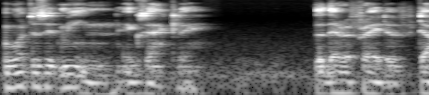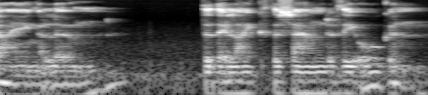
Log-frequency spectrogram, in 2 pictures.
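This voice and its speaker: A man in an audio drama playing a sinister, ancient, knowing penitent, courteous and sardonic, with a very deep gravelly voice. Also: lively intonation, soft background music, heavily acted. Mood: cynical, probing. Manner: deliberate, probing, sardonic, urbane. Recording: echoey room with audible background noise.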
